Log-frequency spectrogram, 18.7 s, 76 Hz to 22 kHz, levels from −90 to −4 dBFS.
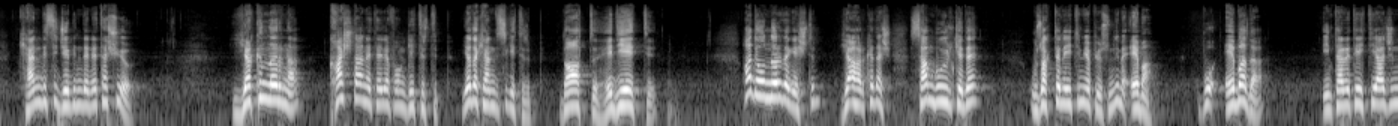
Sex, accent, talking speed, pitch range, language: male, native, 115 wpm, 180-250 Hz, Turkish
